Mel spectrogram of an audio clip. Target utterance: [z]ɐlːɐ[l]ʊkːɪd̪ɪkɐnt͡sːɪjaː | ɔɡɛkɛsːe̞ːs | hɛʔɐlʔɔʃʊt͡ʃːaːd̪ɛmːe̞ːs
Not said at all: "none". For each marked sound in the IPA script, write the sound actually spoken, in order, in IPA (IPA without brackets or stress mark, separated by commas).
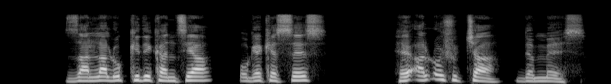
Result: z, l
